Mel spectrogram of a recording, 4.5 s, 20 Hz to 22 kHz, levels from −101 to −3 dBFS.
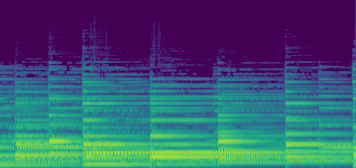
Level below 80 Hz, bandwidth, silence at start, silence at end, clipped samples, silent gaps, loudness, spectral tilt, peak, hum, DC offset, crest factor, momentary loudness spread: -58 dBFS; 4.7 kHz; 0 s; 0 s; under 0.1%; none; -21 LUFS; -10.5 dB/octave; -6 dBFS; none; under 0.1%; 14 dB; 7 LU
